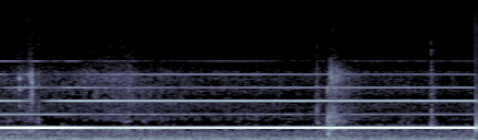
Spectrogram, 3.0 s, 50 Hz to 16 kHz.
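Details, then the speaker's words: 2000 BMW E39 M5, key in second position without the engine running, clutch pressed and reverse selected: one steady high beep lasting about three seconds. This is Park Distance Control flagging a faulty ultrasonic sensor. "long beep that you just heard was the system notifying me that one of the sensors for the PDC arere Park distance control is faulty"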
